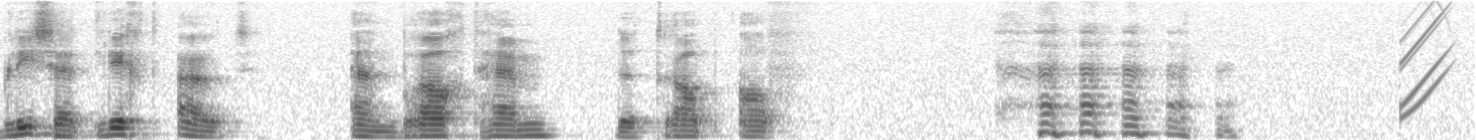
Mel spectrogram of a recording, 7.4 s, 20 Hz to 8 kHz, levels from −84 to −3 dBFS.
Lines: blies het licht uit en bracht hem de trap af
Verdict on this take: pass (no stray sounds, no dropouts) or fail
fail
